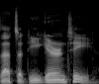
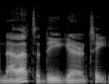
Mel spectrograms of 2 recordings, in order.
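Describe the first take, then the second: First: It is said in a plain accent. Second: It is said in a Kentucky accent.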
